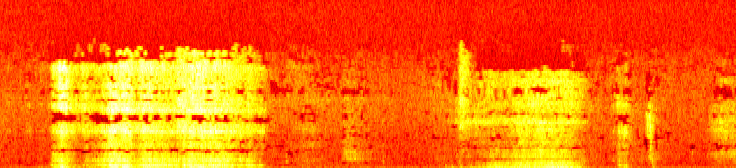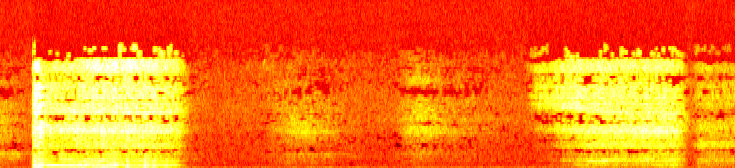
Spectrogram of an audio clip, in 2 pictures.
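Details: Beagle dog snoring very loudly while asleep: loud, harsh rattling snores on the in-breath separated by quiet pauses. Heavy snoring.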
